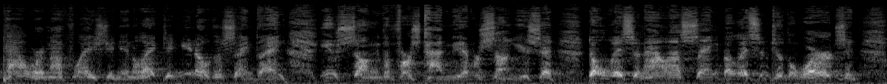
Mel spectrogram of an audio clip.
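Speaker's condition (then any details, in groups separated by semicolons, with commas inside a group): Vocal fold paralysis, bilateral; speaks with false vocal folds; voice partly regained since loss about 9 years ago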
